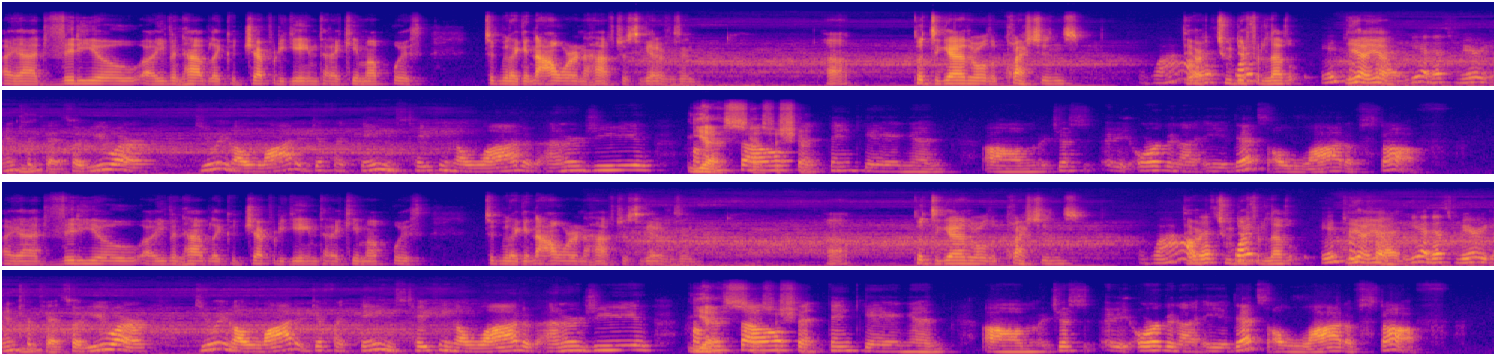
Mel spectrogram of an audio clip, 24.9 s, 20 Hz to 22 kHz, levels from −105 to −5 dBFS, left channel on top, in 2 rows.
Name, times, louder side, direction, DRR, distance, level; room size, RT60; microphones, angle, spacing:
voice 1, 0.0-3.5 4.0-5.8 6.9-7.0 7.6-9.0 9.8-10.7 11.2-11.6 12.6-12.8 18.2-19.2, left 5 dB, 25° left, 0.3 m, -34 dB
sound 1, 5.1-9.6 11.0-16.5, right 3 dB, 60° right, 0.8 m, -47 dB
voice 2, 9.5-10.5 11.0-17.8 18.2-20.3 20.6-24.2, right 5 dB, 90° right, 0.6 m, -33 dB
4.9 x 2.4 x 4.5 m
head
